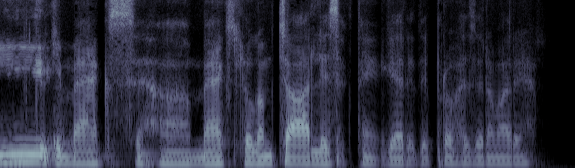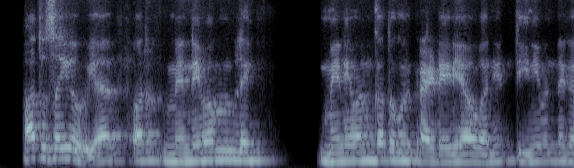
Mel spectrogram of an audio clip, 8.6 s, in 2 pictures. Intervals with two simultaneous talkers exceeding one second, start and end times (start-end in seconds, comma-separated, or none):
none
